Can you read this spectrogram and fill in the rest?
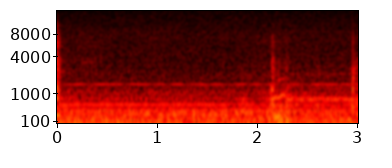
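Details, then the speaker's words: Tesla Model S/X with Mando rear calipers in EPB service mode, brake pedal held: the rear electronic parking brake motor hums steadily with a faint fixed tone for several seconds, winding fully back off normally. "you'll hear the electronic parking brake winding itself off. It'll wind for quite a while because it's going to wind it all the way back."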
